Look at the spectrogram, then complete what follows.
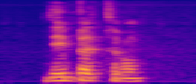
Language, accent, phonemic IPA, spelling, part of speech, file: French, Canada, /de.ba.tʁɔ̃/, débattrons, verb, LL-Q150 (fra)-débattrons.wav
- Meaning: first-person plural future of débattre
